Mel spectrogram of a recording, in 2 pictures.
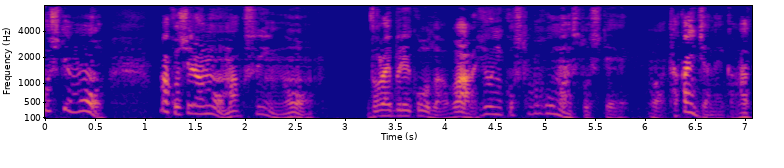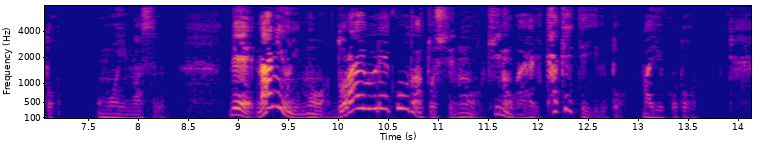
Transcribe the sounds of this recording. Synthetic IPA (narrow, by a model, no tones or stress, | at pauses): koɕi̥t̪e̞mo̞mako̞t͡ɕiɾano̞makːɯ̟̥sɨĩnːo̞ | d̪o̞ɾaibɯ̟ɾe̞ko̞ːd̪aːβaçiʑo̞ːɲ̟iko̞st̪o̞paɸo̞ːmãɰ̃sɨ̥t̪o̞ɕi̥t̪e̞ | βat̪akaĩɲ̟d͡ʑanaikanat̪o̞ː | mo̞imasɨ | d̪e̞naɲ̟ijo̞ɾʲimo̞d̪o̞ɾaibɯ̟ɾe̞ko̞ːd̪aːt̪o̞ɕi̥t̪e̞no̞kʲino̞ːɡajaɦaɾʲit̪ʰake̞t̪e̞iɾɯ̟t̪o̞majɯ̟ːko̞t̪o̞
